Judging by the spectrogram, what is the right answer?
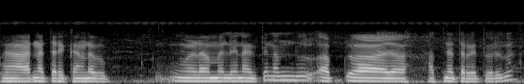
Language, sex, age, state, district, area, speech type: Kannada, male, 18-30, Karnataka, Vijayanagara, rural, spontaneous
